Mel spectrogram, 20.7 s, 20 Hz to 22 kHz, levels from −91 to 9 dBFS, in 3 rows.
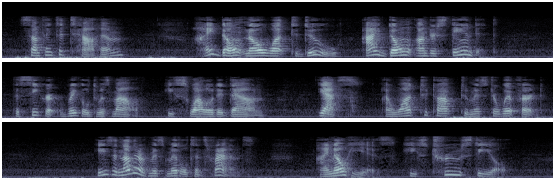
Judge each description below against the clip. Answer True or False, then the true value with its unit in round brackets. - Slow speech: True (130 wpm)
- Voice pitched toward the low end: False (175 Hz)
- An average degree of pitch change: False (6.7 semitones)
